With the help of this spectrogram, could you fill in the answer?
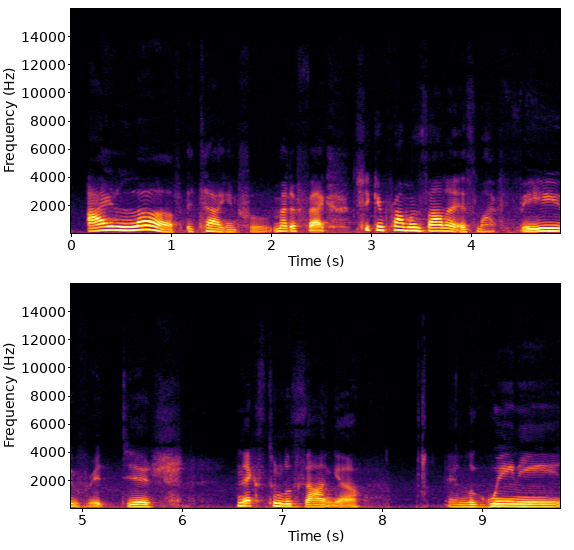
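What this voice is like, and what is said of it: African American English dialect. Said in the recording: “I'm African American, by the way, if you can't tell by the dialect of my voice”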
